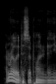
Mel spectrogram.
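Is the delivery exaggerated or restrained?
restrained. The line is said in a restrained, understated way. The emotion does not come across. The speaker calls it wrong. "And he was like, I don't feel it"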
